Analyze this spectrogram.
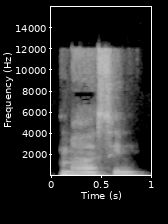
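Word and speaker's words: ܡܐܣܝܢ: Dan itu plural masculine karena Debuk Dono yang masin. Jadi bacanya masin ya. Masin. Masin.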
